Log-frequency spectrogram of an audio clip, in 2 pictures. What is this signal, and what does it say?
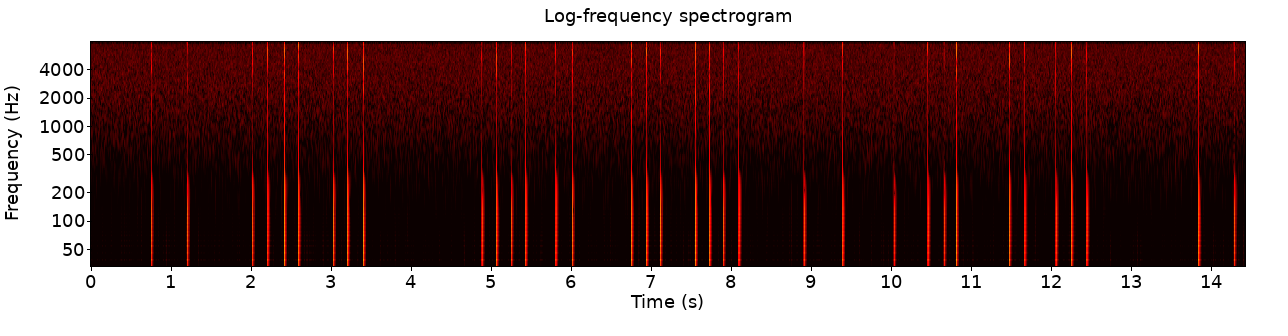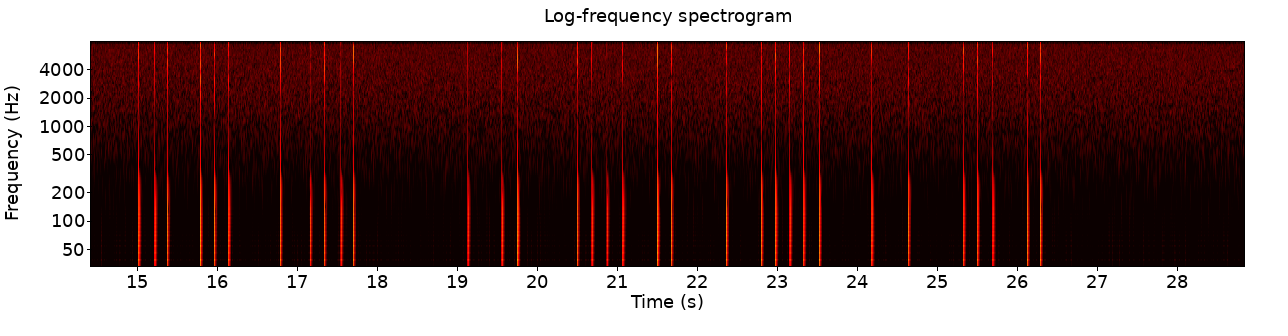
Tap code, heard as knocks on a wall, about 6 knocks a second. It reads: AS ROACH AND BREAM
